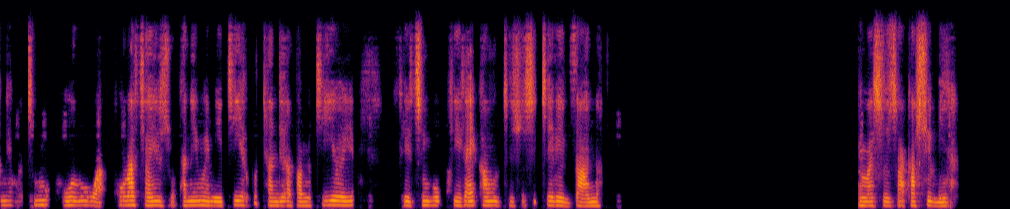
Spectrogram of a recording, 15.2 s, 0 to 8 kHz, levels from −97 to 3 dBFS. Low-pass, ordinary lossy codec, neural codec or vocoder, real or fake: 7.2 kHz; Opus, 64 kbps; codec, 24 kHz, 0.9 kbps, WavTokenizer, medium music audio release; fake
